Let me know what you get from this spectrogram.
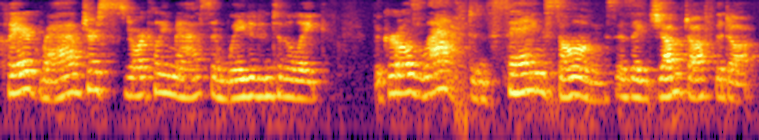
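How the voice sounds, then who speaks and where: A woman reading a story aloud to children and teaching yoga poses with gentle, encouraging praise. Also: fairly low pitch, measured pace. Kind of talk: read-along story with yoga instructions for children. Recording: roomy, echoing, distant microphone.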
